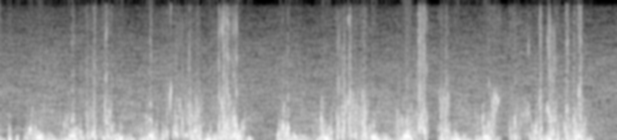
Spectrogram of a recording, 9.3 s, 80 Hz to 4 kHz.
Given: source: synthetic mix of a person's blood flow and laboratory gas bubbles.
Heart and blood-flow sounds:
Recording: Doppler ultrasound of blood flow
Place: precordium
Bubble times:
1.17-1.73 s: bubbles
2.42-3.07 s: bubbles
3.10-3.61 s: bubbles
5.01-5.54 s: bubbles
5.94-6.01 s: bubbles
6.08-6.46 s: bubbles
6.57-6.76 s: bubbles
6.79-6.86 s: bubbles
7.25-7.51 s: bubbles
7.62-8.04 s: bubbles
8.07-8.77 s: bubbles
From the record:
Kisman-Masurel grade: 332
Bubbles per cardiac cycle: rolling drumbeat, 9 or more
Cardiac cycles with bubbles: 50 to 99%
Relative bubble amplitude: moderate (0.250 to 0.450)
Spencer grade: 3 (all of the cardiac periods contain showers or single bubble signals, but not dominating or overriding the cardiac motion signals)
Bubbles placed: anywhere in the cardiac cycle

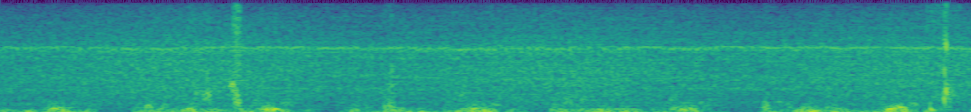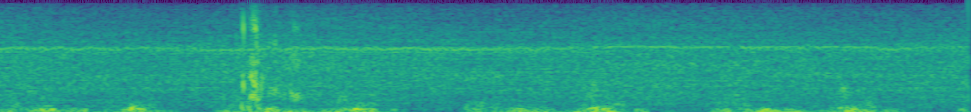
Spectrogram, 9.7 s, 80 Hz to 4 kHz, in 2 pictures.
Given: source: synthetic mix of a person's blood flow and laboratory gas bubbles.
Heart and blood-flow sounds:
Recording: Doppler ultrasound of blood flow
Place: precordium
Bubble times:
0.94-1.08 s: bubbles
1.16-1.26 s: bubbles
1.92-2.04 s: bubbles
3.82-3.89 s: bubbles
4.64-4.83 s: bubbles
6.05-6.40 s: bubbles
From the record:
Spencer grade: 2 (many but less than half of the cardiac periods contain bubble signals, singularly or in groups)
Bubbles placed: only in the low amplitude regions of the cardiac cycle

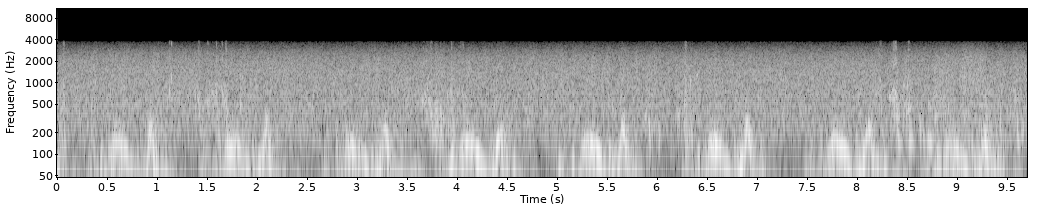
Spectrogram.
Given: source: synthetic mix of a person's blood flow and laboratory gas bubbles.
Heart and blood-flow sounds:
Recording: Doppler ultrasound of blood flow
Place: precordium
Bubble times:
0.01-0.12 s: bubbles
0.28-0.32 s: bubbles
0.50-0.55 s: bubbles
1.06-1.18 s: bubbles
1.34-1.95 s: bubbles
3.21-3.30 s: bubbles
3.62-4.11 s: bubbles
5.60-5.68 s: bubbles
5.85-6.05 s: bubbles
6.17-6.43 s: bubbles
8.14-8.82 s: bubbles
9.06-9.12 s: bubbles
9.22-9.70 s: bubbles
From the record:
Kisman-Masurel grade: 232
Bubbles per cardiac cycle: several, 3 to 8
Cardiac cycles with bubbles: 50 to 99%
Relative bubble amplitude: moderate (0.250 to 0.450)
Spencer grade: 3 (all of the cardiac periods contain showers or single bubble signals, but not dominating or overriding the cardiac motion signals)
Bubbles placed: anywhere in the cardiac cycle

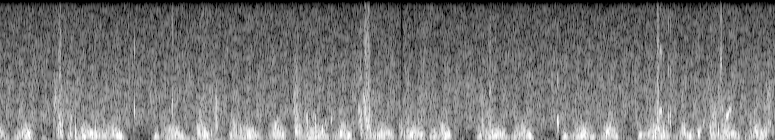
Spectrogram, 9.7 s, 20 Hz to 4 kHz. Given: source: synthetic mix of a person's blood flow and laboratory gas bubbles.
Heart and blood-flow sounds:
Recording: Doppler ultrasound of blood flow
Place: precordium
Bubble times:
0.66-0.98 s: bubbles
1.15-1.36 s: bubbles
1.66-1.73 s: bubbles
2.13-2.19 s: bubbles
2.51-2.80 s: bubbles
2.86-3.00 s: bubbles
3.40-3.48 s: bubbles
3.65-4.19 s: bubbles
4.47-4.69 s: bubbles
4.98-5.47 s: bubbles
6.01-6.16 s: bubbles
6.94-7.02 s: bubbles
8.11-8.42 s: bubbles
8.68-9.18 s: bubbles
9.36-9.51 s: bubbles
9.53-9.70 s: bubbles
From the record:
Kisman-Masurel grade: 242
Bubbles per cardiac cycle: several, 3 to 8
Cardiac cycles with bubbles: 100%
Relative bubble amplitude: moderate (0.250 to 0.450)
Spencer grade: 3 (all of the cardiac periods contain showers or single bubble signals, but not dominating or overriding the cardiac motion signals)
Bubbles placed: only in the low amplitude regions of the cardiac cycle

